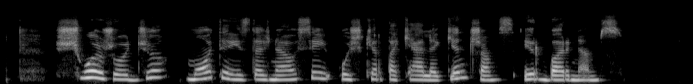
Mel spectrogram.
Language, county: Lithuanian, Vilnius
